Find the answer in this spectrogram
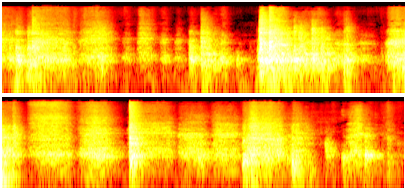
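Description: A man breathing hard and loud from exertion while doing pull-ups, with heavy breaths about every second and short pauses between them. A faint click is heard a little after the halfway point.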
